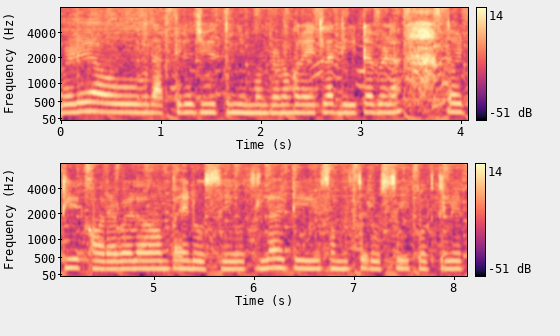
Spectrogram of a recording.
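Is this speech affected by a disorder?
No.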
